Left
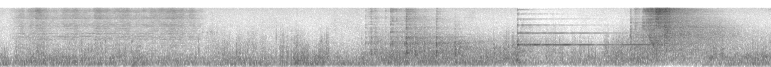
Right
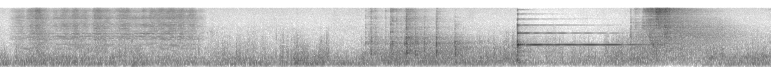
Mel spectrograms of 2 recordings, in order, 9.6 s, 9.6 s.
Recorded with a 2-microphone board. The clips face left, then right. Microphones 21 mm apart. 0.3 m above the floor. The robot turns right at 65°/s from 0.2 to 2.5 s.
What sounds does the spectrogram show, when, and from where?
4.6 s cutlery clinking: 20° right (ahead or behind), 0.6 m
6.5 s a piano: 60° right (ahead or behind), 0.8 m
7.9 s tearing paper: 10° left (ahead or behind), 1.4 m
